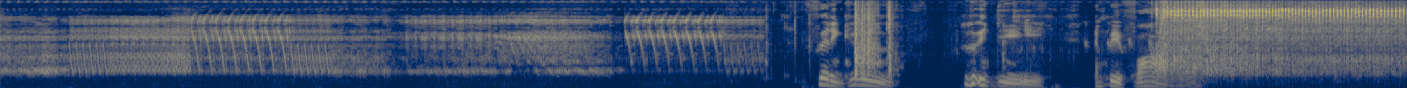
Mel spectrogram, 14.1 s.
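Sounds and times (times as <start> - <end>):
rapid falling electronic zaps: 0.0 - 5.4
warbling electronic tone: 0.0 - 7.7.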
